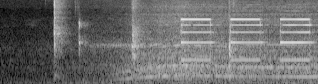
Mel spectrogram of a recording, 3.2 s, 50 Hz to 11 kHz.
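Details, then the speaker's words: 3000W UPS-inverter whose battery drains fast, powered from a 32-volt supply: repeated beeps over a low hum and it fails to start; it may need 36 volts (three batteries in series). "Yes, the AC power is out . I can't turn it on. Power suly 32 volts. Can't turn it on."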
